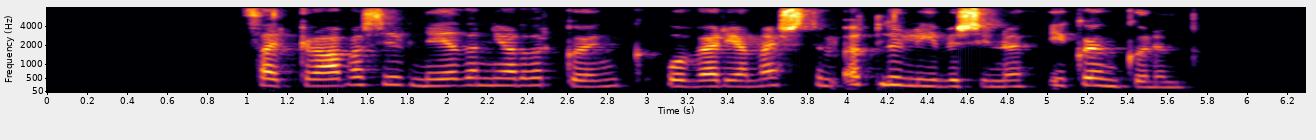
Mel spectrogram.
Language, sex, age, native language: Icelandic, female, 20-29, Icelandic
